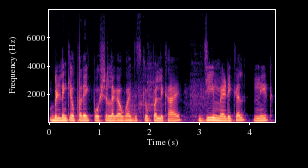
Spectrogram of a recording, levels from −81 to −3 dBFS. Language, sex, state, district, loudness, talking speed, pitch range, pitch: Hindi, male, Uttar Pradesh, Lalitpur, -16 LUFS, 210 wpm, 145-160 Hz, 150 Hz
